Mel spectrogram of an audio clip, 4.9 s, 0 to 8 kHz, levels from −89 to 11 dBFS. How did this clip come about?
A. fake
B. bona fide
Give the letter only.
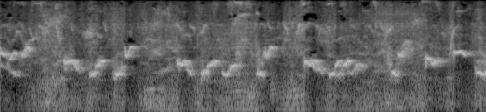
A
